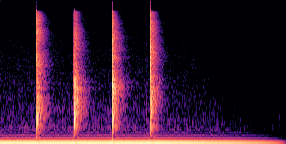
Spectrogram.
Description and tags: clatter of hand
clatter, hand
